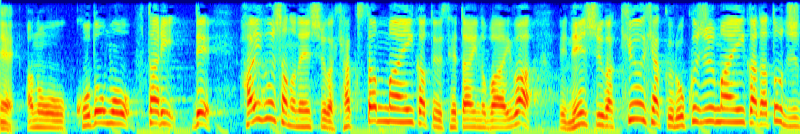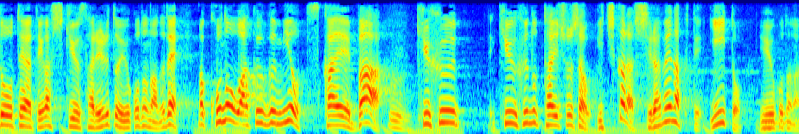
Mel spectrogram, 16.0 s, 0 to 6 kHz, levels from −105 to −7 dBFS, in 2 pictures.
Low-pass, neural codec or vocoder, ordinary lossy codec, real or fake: 5.4 kHz; none; none; real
